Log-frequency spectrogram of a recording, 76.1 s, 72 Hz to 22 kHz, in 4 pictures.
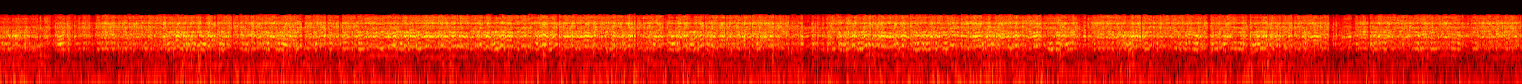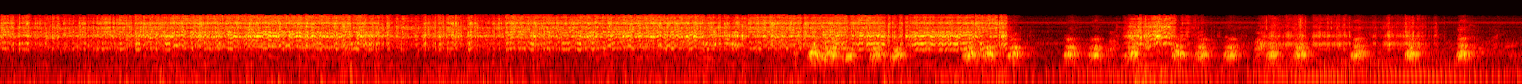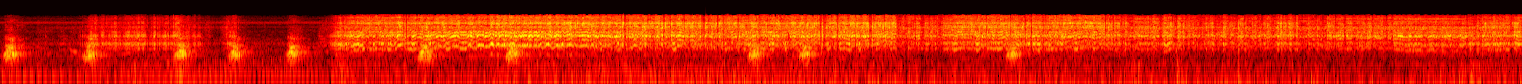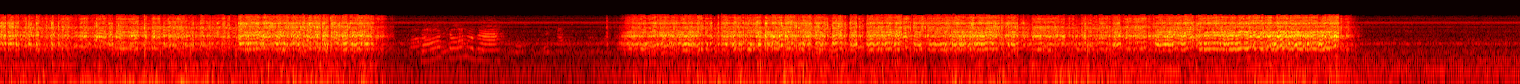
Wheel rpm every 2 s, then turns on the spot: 110, 110, 110, 110, 120, 110, 120, 110, 110, 110, 110, 110, 120, 110, 120, 80, 30, 20, 10, 10, 20, 90, 110, 120, 110, 110, 110, 110, 110, 110, 90, 0, 50, 110, 100, 100, 80, 0.
34-42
